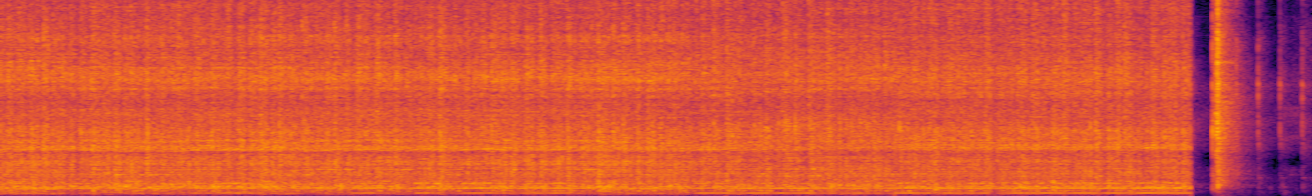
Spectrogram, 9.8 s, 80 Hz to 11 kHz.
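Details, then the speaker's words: Cuisinart DGB-900BC Grind & Brew 12-cup coffee maker grinding beans after start: even, loud whirring at a steady mid pitch for about nine seconds, then a clean cutoff; normal grinder operation. "you're simply going to come up here and hit the start button and you'll hear that thing you can hear it kind of rotating it's rotating that thing on top"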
